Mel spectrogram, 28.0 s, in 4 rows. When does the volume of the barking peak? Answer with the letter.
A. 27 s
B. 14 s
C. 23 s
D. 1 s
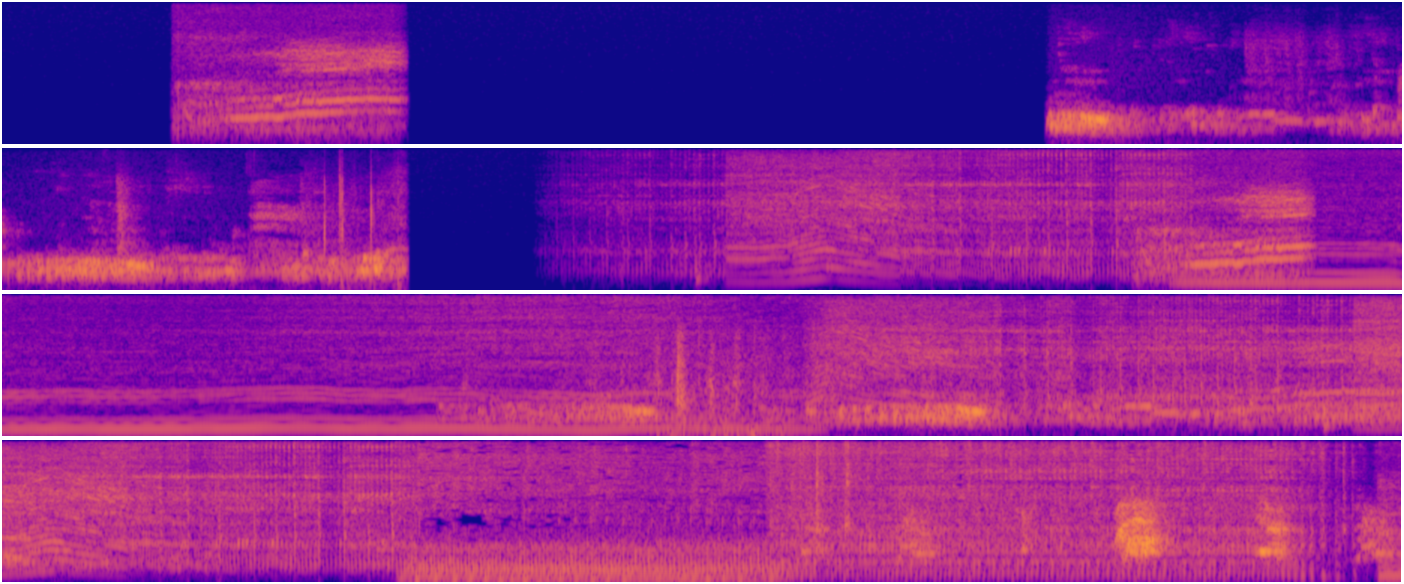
A.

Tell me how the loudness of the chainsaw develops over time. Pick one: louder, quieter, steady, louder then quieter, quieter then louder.
louder.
